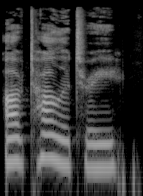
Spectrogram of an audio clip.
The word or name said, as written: autolatry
